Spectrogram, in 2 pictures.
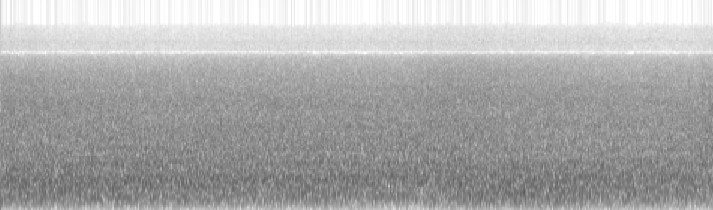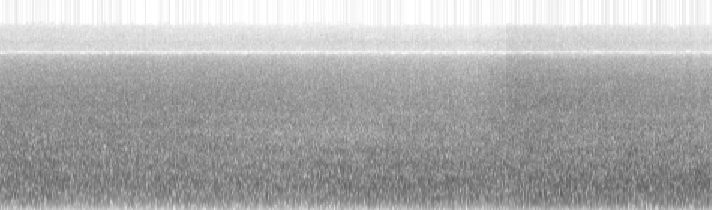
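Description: Steady rush of sea surf breaking and washing on a beach, an even noise with no distinct events.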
